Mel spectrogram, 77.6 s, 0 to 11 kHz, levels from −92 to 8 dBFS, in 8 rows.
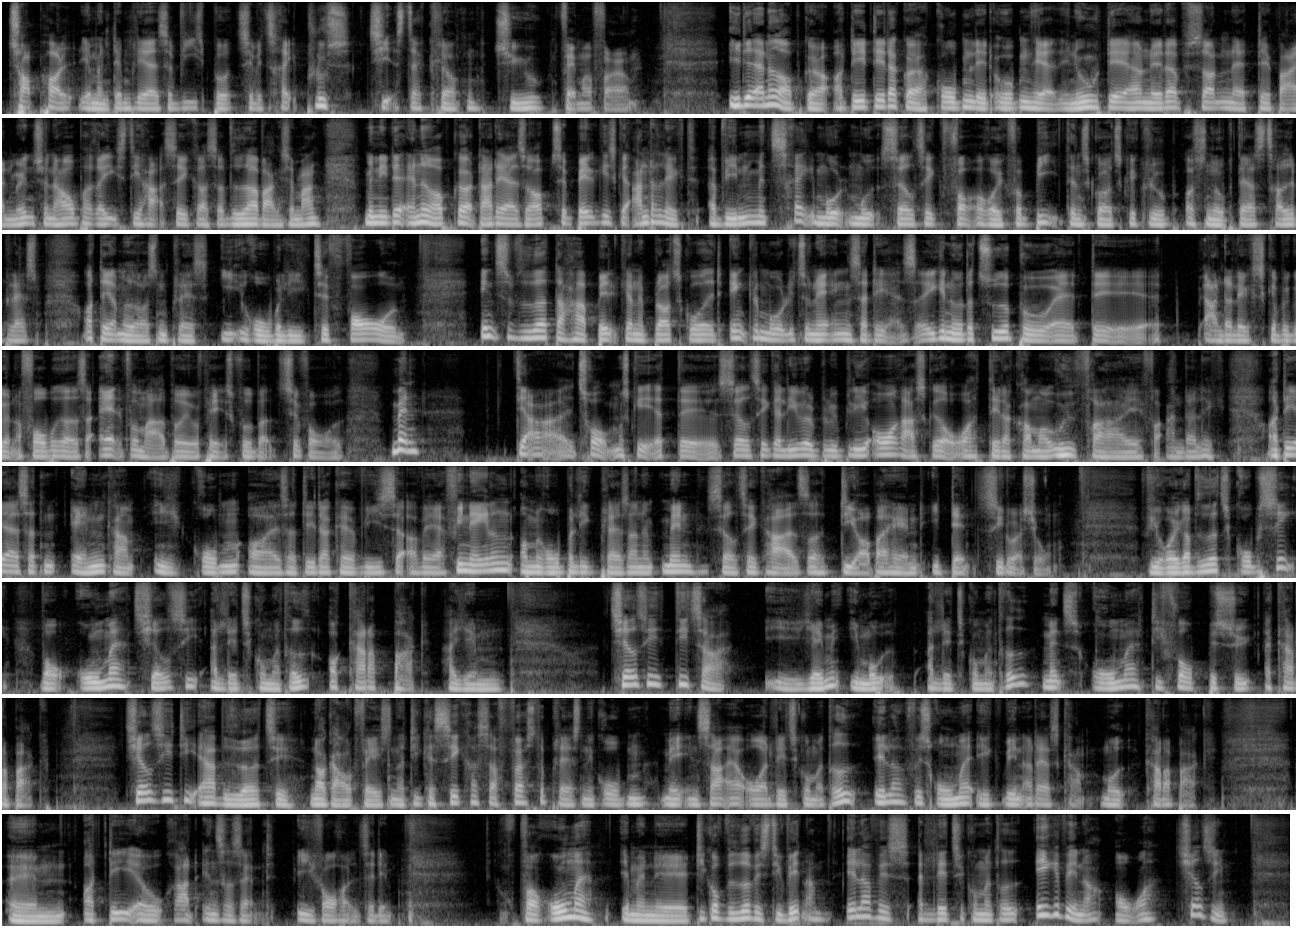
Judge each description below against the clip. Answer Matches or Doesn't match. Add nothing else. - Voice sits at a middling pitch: Doesn't match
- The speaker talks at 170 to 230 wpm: Matches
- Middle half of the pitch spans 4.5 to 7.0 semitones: Doesn't match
